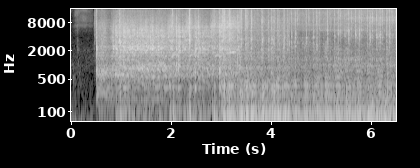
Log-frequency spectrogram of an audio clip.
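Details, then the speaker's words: 1976 Jeep J10 with 401 V8, sitting 29 years, first start on fuel poured into the carburetor with a boat tank fitted: cranks and catches, then runs rough; fuel pump not drawing, owner suspects cracked lines. "I got a boat tank hooked up underneath here, and I dumped a little bit of fuel down in the carburetor. Had it charging overnight."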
